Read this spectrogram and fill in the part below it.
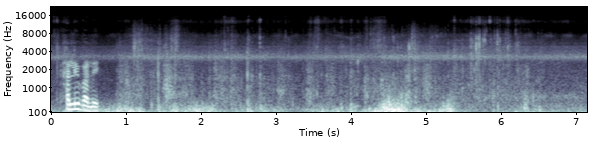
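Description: Footsteps crunch on sand and stones.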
